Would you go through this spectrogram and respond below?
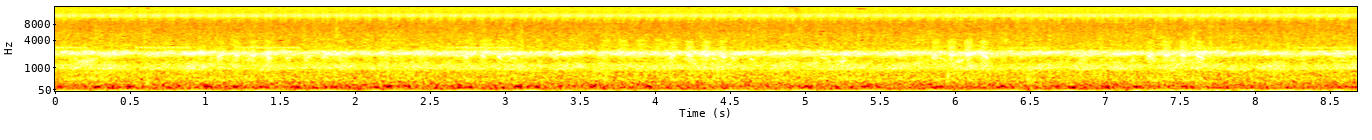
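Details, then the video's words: Swamp frogs at night: a thick, steady croaking chorus punctuated by several brief rattling pulse bursts, over a constant shrill high-pitched background hiss. "Frog Swamp - Ambience ASMR - 3 Hours - Frog Calls, Swamp Sounds and Occasional Rain"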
